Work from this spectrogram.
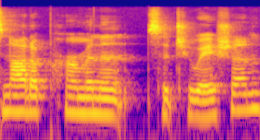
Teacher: you can hear how that t doesn't necessarily get released as I link to another consonant. So if I'm linking to a consonant sound like this of situation, permanent place, permanent house, I may not let that final t out.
